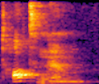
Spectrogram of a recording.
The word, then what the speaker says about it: Tottenham: And that's why it's so hard, because we learned that the H sounds like h, but it doesn't in this word, apparently. So it's like Tottenham.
